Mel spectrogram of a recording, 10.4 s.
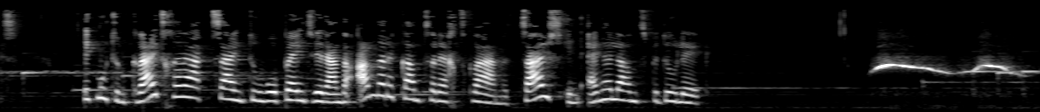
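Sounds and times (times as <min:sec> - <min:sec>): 
speech: 0:00.0 - 0:00.2, 0:00.8 - 0:07.2
whistling through teeth: 0:08.7 - 0:10.3.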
